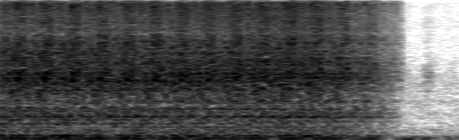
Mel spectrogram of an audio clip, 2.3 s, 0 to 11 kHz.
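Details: 1953 Chevy truck after converting the draft tube to a PCV valve, two forgotten plug wires reinstalled: steady, even idle for about two seconds before shutting off, no miss or lope; running right.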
